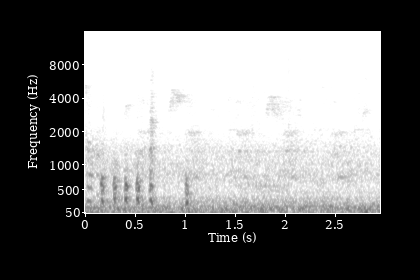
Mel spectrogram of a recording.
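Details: Backyard hens clucking: a quick run of five or six short, throaty clucks in the first second, then quiet with a low rumbling background and faint chirps of small birds.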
